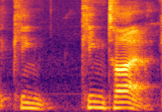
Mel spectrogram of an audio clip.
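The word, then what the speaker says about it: Kintyre: How do we say this? King Grey? King Tyre.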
